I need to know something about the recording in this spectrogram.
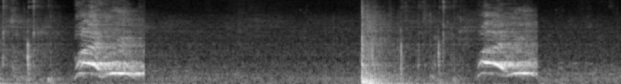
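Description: A young man shouts loudly after a point.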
